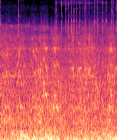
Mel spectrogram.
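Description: Outdoor shoreline ambience: wind rumbling on the microphone, with a few faint honking bird calls.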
